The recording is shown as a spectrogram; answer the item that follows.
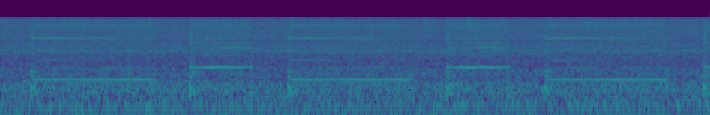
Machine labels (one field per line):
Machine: slide rail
